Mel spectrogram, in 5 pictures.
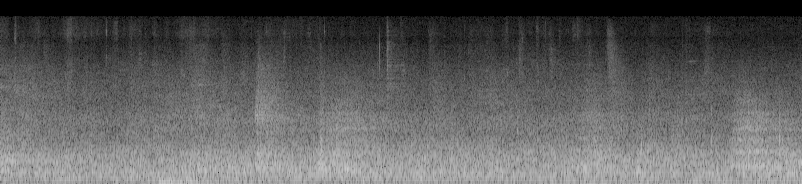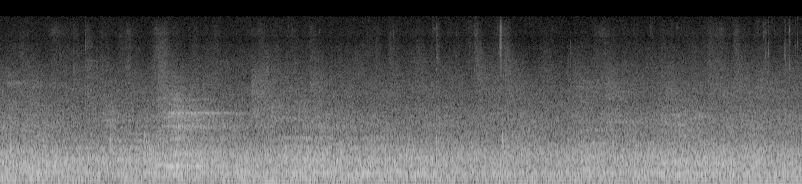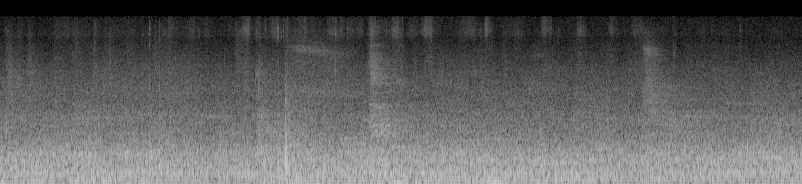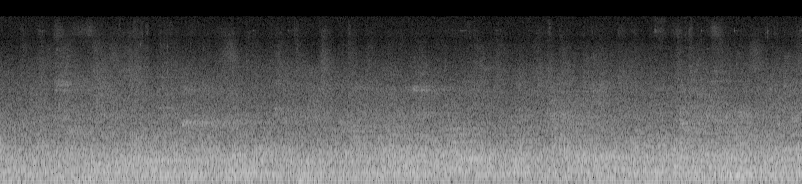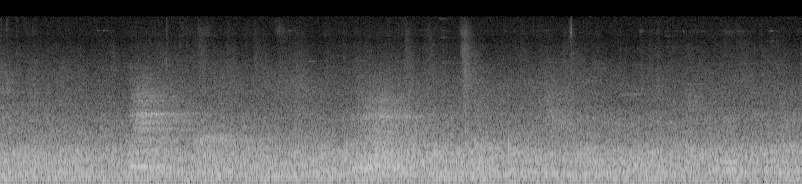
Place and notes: paris, notre dame, inside church
Interior Atmosphere in the Nave of Notre Dame in the early afternoon - the church reverbance echoing the steps and talks of the tourist visitor inavsion
international cityscapes - social ambiences and topographic field recordings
